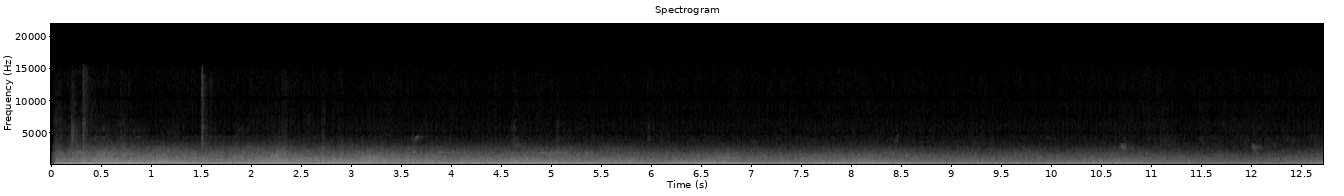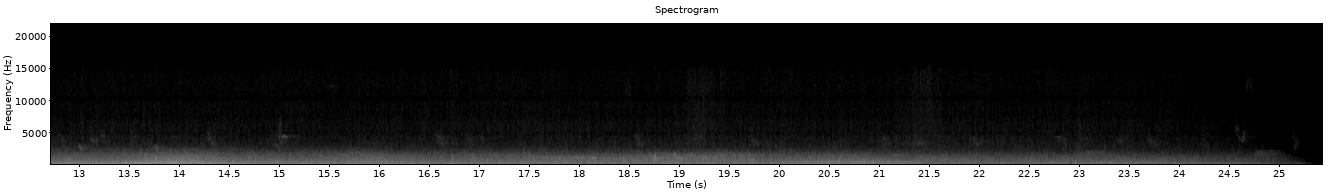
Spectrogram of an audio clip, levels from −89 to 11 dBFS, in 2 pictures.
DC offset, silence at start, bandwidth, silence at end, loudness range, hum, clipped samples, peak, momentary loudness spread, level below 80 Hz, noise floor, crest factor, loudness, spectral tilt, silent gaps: under 0.1%; 0 s; 15.5 kHz; 0.45 s; 11 LU; none; under 0.1%; -22 dBFS; 15 LU; -46 dBFS; -68 dBFS; 18 dB; -42 LUFS; -8.5 dB/octave; none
